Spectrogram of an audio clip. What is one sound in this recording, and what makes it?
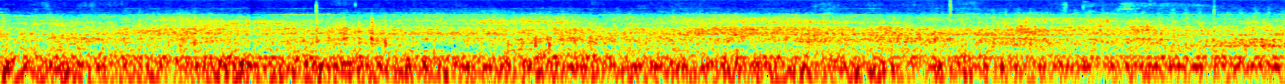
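A small model aircraft engine drones steadily overhead in the distance.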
